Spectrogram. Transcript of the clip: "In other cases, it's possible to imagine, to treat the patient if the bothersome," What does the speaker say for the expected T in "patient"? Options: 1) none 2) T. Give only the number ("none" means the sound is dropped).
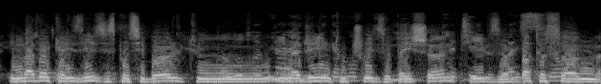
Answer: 2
